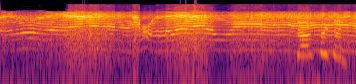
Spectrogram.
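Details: Captured frog letting out a continuous high, wavering shriek with a strained, buzzy tone, pitch wobbling up and down throughout, a brief lower squeal near the end.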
